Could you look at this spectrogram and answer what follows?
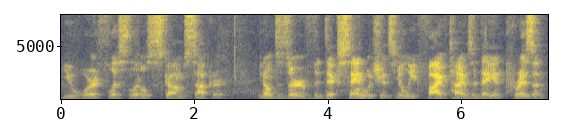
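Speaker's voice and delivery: low, quiet, venomous sneer; low contemptuous insult. Acted. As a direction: spit it out with contempt. Father's ghost insulting son.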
